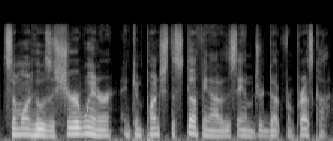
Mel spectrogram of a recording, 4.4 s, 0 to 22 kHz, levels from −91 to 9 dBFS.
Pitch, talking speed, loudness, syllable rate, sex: 120 Hz, 255 wpm, -19 LUFS, 5.9 syllables/s, male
